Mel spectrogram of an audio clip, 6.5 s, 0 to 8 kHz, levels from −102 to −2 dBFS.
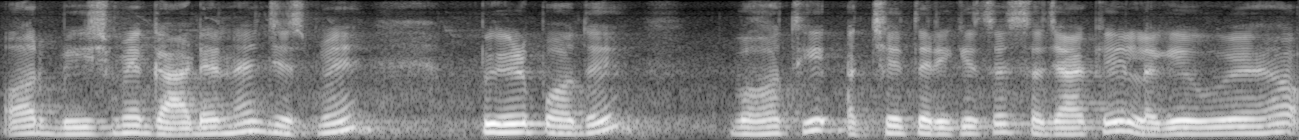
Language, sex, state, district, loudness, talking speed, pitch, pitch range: Hindi, male, Uttar Pradesh, Lucknow, -15 LUFS, 165 wpm, 150 Hz, 140-180 Hz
